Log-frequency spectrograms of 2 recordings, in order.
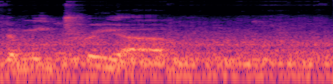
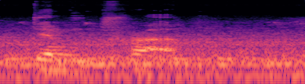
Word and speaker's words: Demetra: think at one point i was even pronouncing my name wrong i was like demetria when it was actually when it's actually demi trump and it's demi like demi moore d-e-m-i so think of demi moore baltimore but no but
